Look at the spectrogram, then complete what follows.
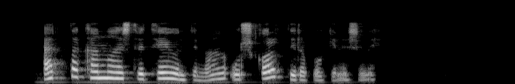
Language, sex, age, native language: Icelandic, female, 20-29, Icelandic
